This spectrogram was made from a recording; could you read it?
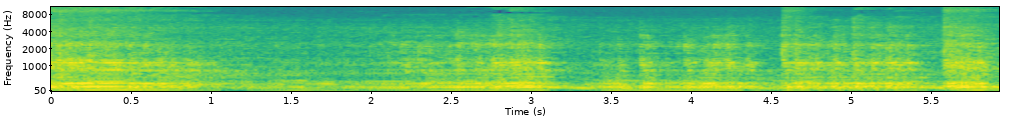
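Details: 1929 Scott Flying Squirrel two-stroke twin, first start after restoration: uneven surging beat as it's blipped, catching and pulling without knocks; running normally.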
